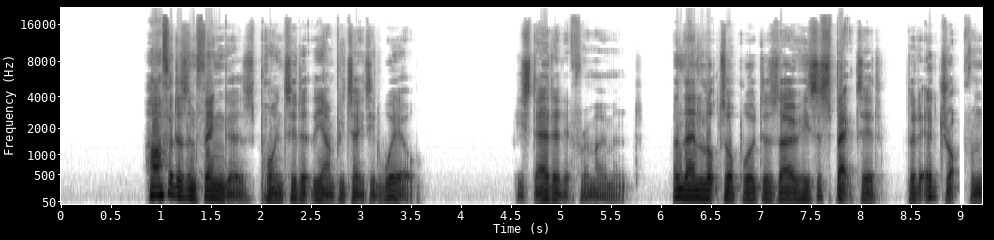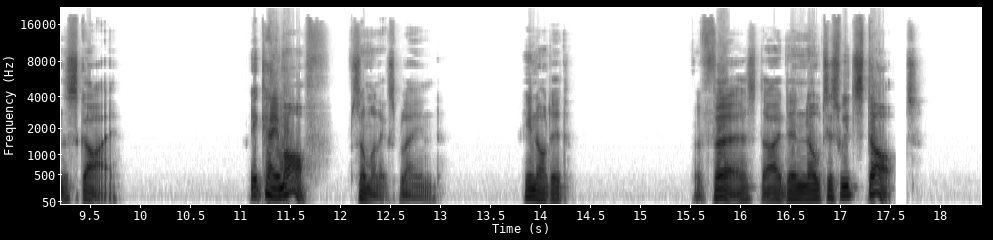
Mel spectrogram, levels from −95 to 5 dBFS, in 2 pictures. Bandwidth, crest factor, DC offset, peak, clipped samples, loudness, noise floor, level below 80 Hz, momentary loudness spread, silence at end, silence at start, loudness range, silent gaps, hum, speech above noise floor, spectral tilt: 18.5 kHz; 12 dB; under 0.1%; 0 dBFS; 1%; -12 LUFS; -74 dBFS; -32 dBFS; 14 LU; 0.65 s; 0.85 s; 5 LU; 9.00-9.04 s, 17.57-17.67 s; none; 63 dB; -6 dB/octave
